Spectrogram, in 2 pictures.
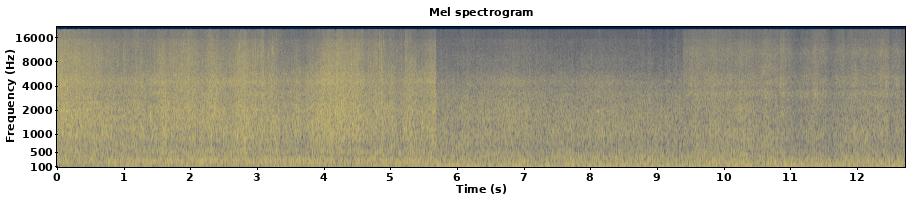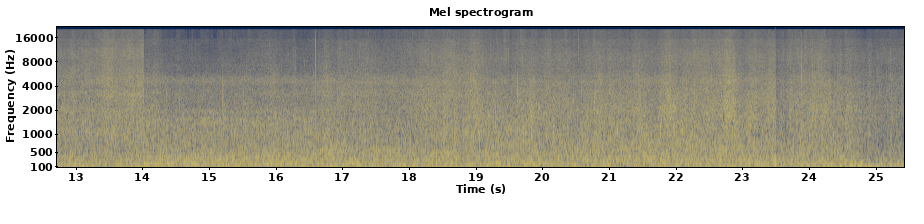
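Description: Loud wind buffets the microphone and ocean waves rush past as a monohull sailboat slices through the water near Bora Bora, a continuous roar with no talking.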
